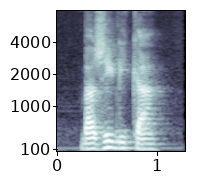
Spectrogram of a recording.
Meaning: basilica
- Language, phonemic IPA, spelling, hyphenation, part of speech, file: Dutch, /ˌbaːˈzi.li.kaː/, basilica, ba‧si‧li‧ca, noun, Nl-basilica.ogg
